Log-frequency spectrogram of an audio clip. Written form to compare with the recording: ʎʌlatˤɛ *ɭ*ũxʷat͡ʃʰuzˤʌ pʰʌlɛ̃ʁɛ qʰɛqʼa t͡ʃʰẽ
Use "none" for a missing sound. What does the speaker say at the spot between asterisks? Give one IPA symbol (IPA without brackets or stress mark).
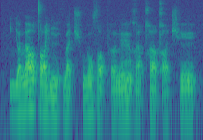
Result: ʎ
